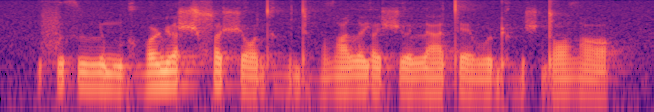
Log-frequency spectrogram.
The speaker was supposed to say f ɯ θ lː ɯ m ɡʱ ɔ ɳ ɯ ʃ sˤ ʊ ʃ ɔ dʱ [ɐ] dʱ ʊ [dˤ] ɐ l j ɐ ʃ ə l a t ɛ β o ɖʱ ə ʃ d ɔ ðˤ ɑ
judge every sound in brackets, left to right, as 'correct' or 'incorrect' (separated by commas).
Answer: incorrect, incorrect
